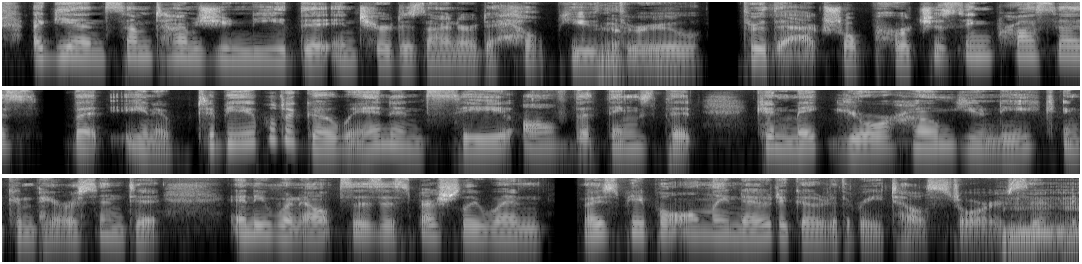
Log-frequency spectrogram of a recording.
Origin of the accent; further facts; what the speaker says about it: Macon, Georgia, United States; moved away as an adult; now in Atlanta, United States; So I originally grew up in the South. I'm from Macon, but I've been in Atlanta for the last 18 years.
